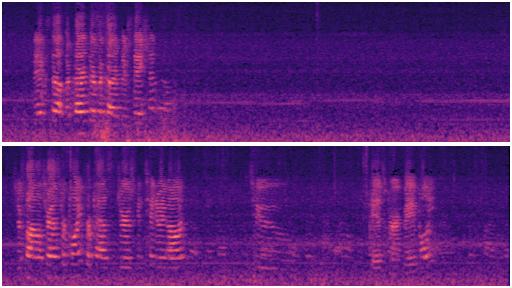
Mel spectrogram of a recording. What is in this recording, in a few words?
Train Conductor, Bay Area train conductor announcement.; Subways; Vehicles; Yvette Jackson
